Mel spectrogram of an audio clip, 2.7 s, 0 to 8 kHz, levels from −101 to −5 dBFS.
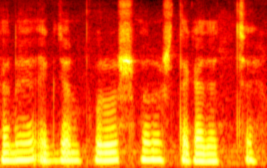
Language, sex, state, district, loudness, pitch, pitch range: Bengali, male, Assam, Hailakandi, -15 LUFS, 145 Hz, 140-150 Hz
